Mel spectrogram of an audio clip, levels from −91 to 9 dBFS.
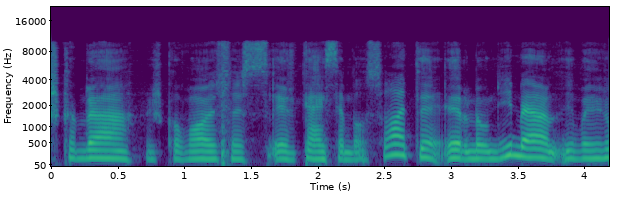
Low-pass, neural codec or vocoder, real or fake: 9.9 kHz; codec, 44.1 kHz, 1.7 kbps, Pupu-Codec; fake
